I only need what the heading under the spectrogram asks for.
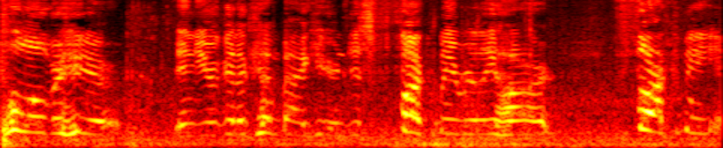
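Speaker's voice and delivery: hammed-up frantic demand; mock yelling. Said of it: "she starts screaming at me".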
